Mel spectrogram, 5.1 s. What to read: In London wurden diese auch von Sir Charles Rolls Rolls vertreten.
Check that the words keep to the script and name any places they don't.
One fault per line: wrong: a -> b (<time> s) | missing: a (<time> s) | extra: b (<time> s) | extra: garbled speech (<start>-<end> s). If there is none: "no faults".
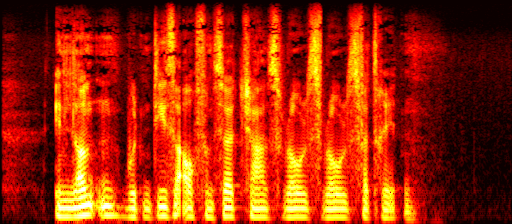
no faults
